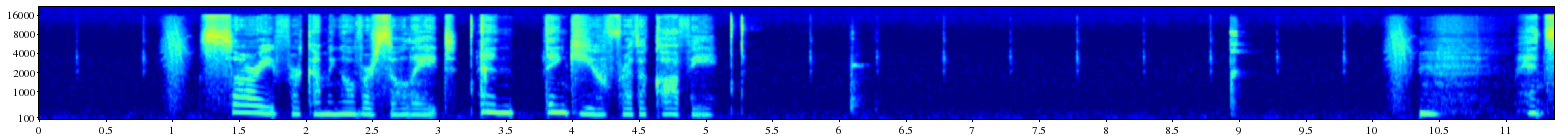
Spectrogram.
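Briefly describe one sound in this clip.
A young woman speaks softly and politely.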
